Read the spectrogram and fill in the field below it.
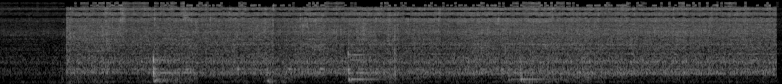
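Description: Carrots and onions sauté in a pan for a fall vegetable soup, giving a steady, close sizzle throughout with a few faint utensil taps and scrapes under it and no talking.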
